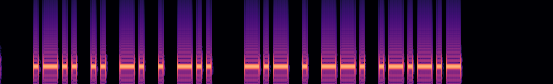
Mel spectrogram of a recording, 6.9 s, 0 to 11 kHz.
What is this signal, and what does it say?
Morse code, heard as a keyed tone, about 20 wpm, 700 Hz. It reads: LINED KEG.
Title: Pangram Challenge v2 - 20wpm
